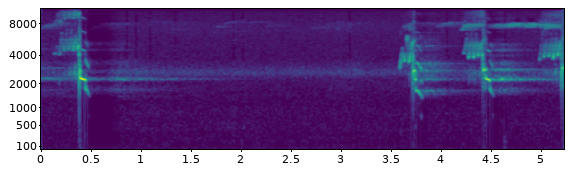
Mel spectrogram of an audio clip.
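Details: At 9:24 am on 19 August 2023, a nest camera on a birch in Zemgale, Latvia, records a Lesser spotted eagle while a vole is brought to the nest. One abrupt yelp is followed after a pause by two more in quick succession, with a constant high hum behind.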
